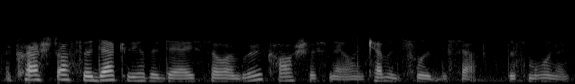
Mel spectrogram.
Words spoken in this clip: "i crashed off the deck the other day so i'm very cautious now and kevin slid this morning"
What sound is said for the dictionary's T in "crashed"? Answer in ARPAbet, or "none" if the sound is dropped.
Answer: T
